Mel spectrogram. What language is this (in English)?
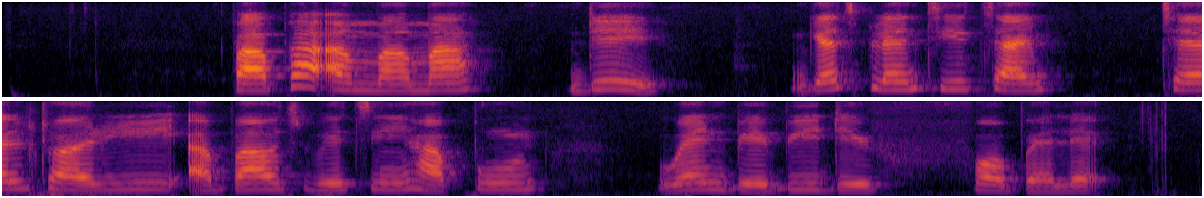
Nigerian Pidgin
